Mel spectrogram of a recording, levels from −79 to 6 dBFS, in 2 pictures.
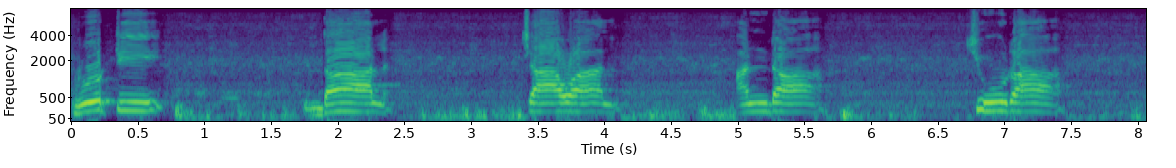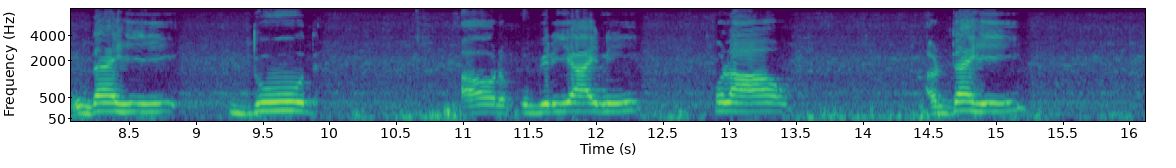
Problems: constant background noise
